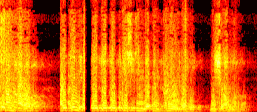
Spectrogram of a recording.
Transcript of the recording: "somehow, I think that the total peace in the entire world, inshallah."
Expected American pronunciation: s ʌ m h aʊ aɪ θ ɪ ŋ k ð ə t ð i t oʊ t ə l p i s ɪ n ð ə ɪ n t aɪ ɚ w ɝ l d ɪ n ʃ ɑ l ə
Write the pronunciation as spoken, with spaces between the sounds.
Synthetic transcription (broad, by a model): s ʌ m h aʊ aɪ t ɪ ŋ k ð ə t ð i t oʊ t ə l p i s ɪ n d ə ɪ n t aɪ ɚ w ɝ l ɪ n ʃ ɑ l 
